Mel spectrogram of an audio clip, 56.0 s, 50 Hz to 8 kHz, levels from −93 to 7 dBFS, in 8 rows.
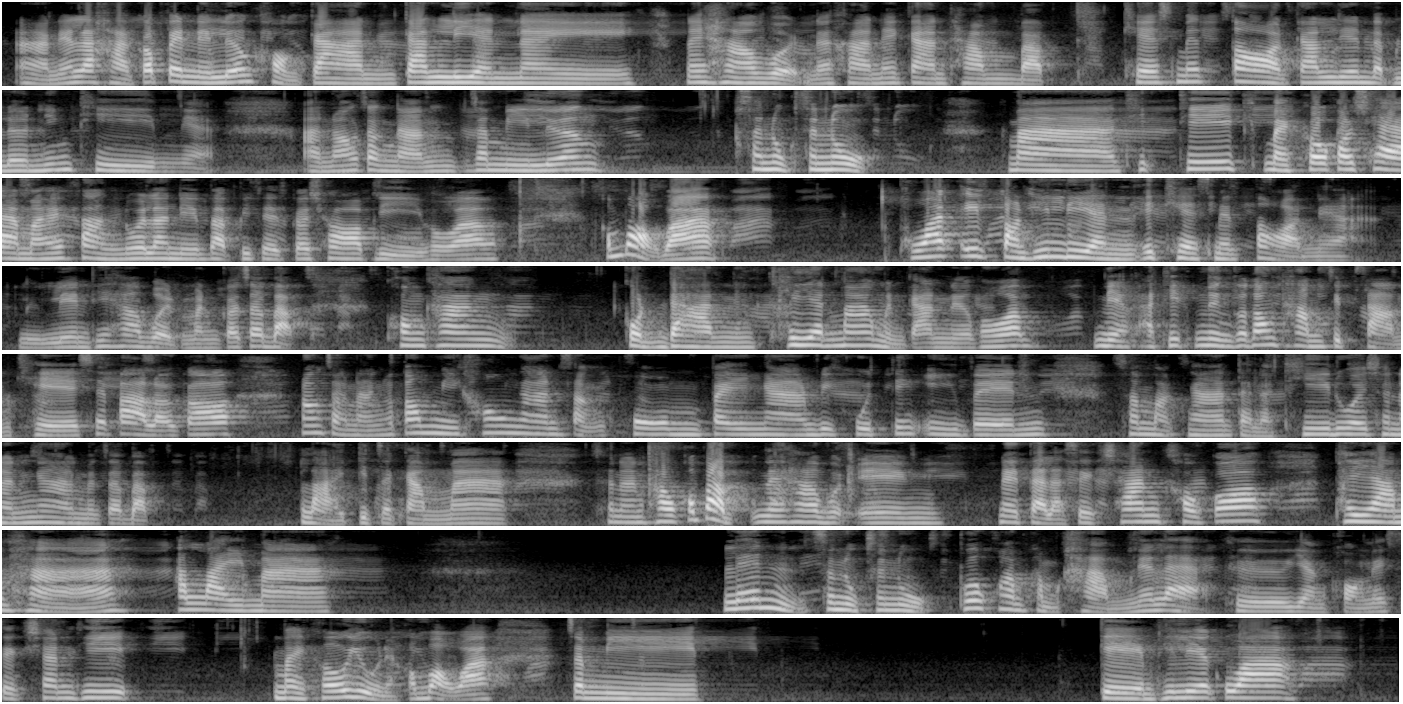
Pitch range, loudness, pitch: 170-215 Hz, -16 LUFS, 190 Hz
